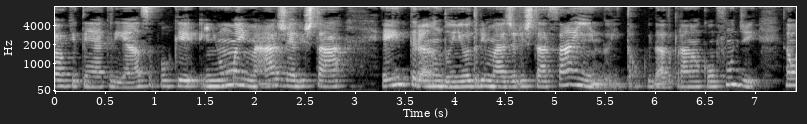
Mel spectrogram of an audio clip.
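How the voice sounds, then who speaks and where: A woman's voice: medium pitch, reverberant. A woman teacher with a Brazilian Portuguese accent, patiently explaining a schoolbook lesson step by step and sounding out syllables. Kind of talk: recorded lesson walkthrough.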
